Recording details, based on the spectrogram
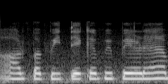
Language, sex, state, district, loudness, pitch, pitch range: Hindi, female, Chhattisgarh, Bastar, -13 LUFS, 260 Hz, 255-265 Hz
